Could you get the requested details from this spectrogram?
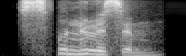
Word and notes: spoonerism: Indian

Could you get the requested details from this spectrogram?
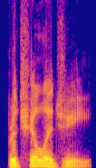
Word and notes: Brachylogy: American English

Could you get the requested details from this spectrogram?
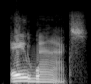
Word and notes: AWACS: American English

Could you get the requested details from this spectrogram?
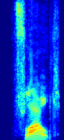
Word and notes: flout: American English

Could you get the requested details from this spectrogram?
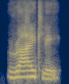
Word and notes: rightly: Indian

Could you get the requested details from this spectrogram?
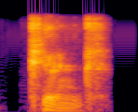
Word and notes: kink: British English

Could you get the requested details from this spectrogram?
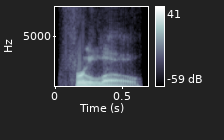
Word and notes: furlough: American English

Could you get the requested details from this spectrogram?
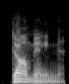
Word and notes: domaine: American English

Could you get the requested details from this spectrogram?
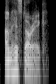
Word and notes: unhistoric: British English

